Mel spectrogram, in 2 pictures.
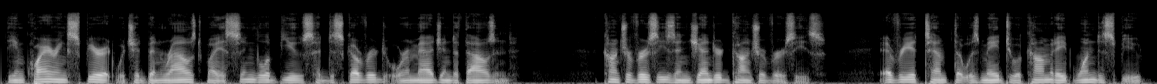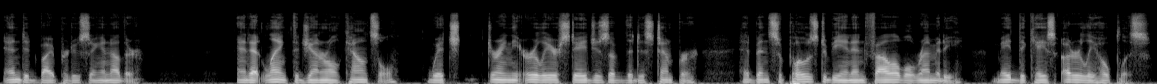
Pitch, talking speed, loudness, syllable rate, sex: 95 Hz, 155 wpm, -19 LUFS, 6.1 syllables/s, male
